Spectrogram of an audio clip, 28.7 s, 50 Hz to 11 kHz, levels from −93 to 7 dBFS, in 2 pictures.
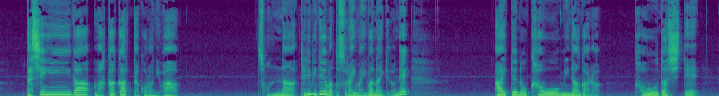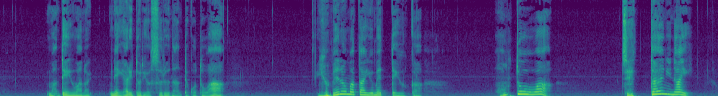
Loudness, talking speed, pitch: -23 LUFS, 165 characters per minute, 175 Hz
